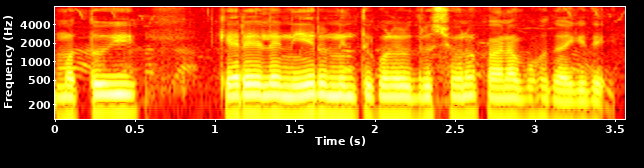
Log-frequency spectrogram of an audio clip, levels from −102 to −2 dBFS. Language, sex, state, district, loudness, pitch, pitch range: Kannada, male, Karnataka, Koppal, -14 LUFS, 135 Hz, 130-140 Hz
